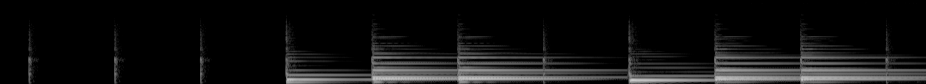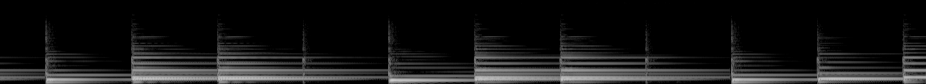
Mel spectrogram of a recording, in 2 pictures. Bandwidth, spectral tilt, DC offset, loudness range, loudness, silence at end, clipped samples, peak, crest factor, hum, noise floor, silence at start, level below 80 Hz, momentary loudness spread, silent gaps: 18.5 kHz; -9.5 dB/octave; under 0.1%; 3 LU; -24 LUFS; 0 s; under 0.1%; -10 dBFS; 16 dB; none; -44 dBFS; 1.15 s; -64 dBFS; 17 LU; 1.52-2.00 s, 2.44-2.86 s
